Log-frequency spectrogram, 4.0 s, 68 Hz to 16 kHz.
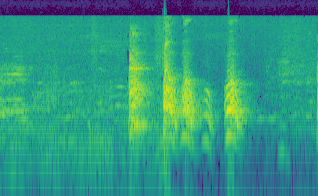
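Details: Shih Tzu weighing 13 pounds barks at a computer: after a quiet start, four quick sharp barks in a burst, then silence.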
